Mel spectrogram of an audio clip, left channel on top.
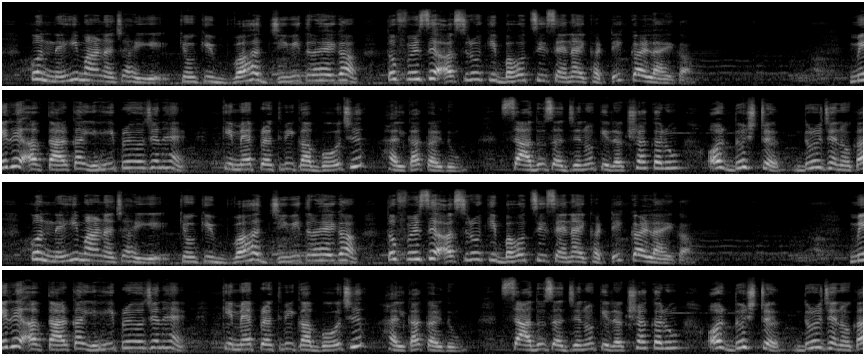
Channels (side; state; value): both; normal; correlation 0.93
